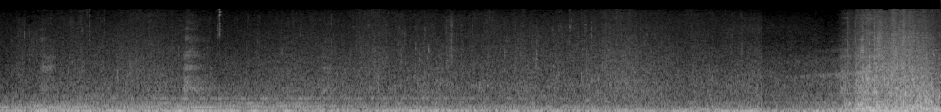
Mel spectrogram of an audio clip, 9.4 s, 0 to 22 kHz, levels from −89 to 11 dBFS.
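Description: From 7.63 to 8.56 s the level drops abruptly by about 6 dB, then snaps back. This is likely one channel dropping out before the mono sum. Shared content halves, and anything present only in that channel vanishes, which a plain gain dip wouldn't do.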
